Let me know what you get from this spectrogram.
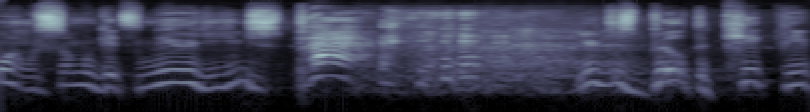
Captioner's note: Chanel and audience laughing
